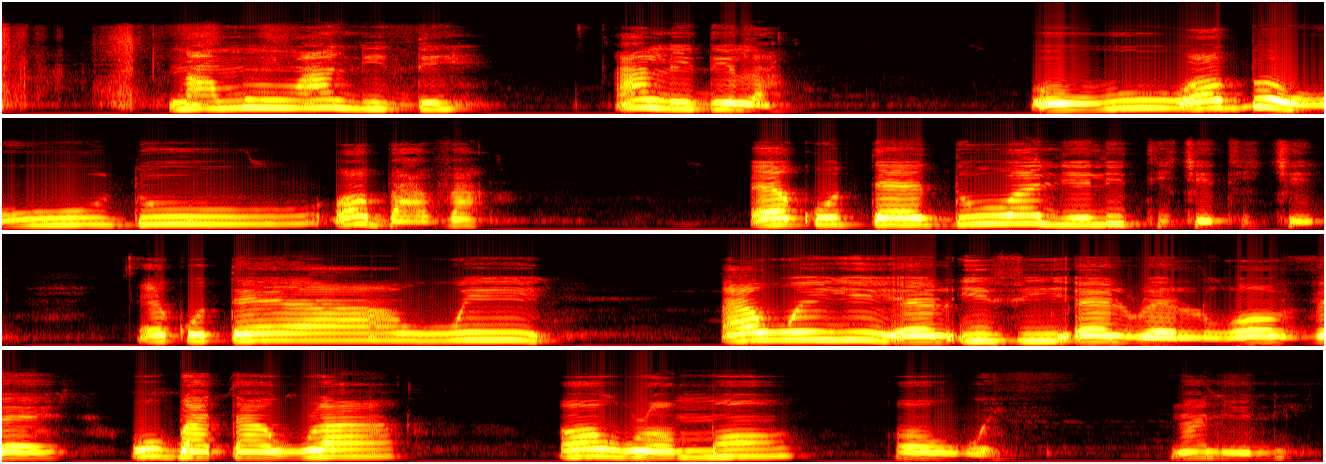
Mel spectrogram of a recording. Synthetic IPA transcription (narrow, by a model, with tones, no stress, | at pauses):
nã˨mũ˦a˦i˨de˦ | a˦lɪ˨d̪e˦la˨ | o˨wu˦ɔ˦bɔ˦˨wu˨˦d̪ʊ˦ | ɔ˦ba˨va˦ | ɛ˨kʊ˦t̪ɛ˦d̪ʊ˦a˦li˨e˨li˦t̪i˨t͡ʃe˨t̪i˨t͡ʃe˨ | ɛ˨ko˦t̪ɛ˦a˦we˦ | a˨we˦je˦˨i˦˨vi˦ɛ˨lu˨ɛ˨lo˨ɔ˦vɛ˦ | wo˦ɡ͡ba˨t̪a˨wla˦ | ɔ˦wlɔ˨mɔ̃˦ | ɔ˦wɛ˨ | nã˦li˨e˨li˦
